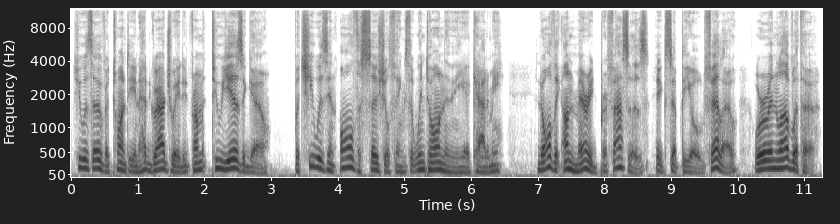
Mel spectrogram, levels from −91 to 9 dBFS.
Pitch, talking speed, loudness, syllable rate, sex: 135 Hz, 215 wpm, -19 LUFS, 5.7 syllables/s, male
